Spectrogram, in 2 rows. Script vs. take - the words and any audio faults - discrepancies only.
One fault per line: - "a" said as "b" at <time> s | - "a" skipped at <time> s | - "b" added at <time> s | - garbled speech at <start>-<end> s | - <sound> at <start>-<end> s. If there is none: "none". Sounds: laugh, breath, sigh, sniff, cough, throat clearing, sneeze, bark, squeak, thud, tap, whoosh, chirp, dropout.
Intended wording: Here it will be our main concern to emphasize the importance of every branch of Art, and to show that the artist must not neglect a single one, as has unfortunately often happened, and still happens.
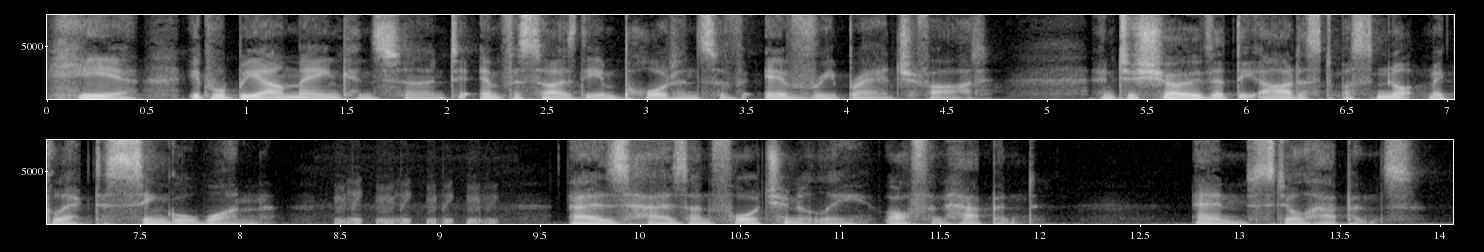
- laugh at 8.5-9.3 s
